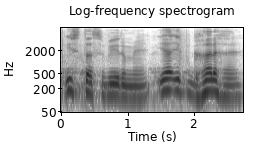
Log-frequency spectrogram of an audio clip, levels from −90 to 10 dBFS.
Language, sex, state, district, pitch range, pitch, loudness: Hindi, male, Bihar, Patna, 125-170 Hz, 140 Hz, -17 LUFS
